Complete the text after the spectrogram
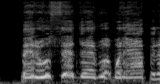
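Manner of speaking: very high, loud yelling. Retelling a man at the bars yelling a question: imitating someone yelling. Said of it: "he's hanging at the bars and he's yelling".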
